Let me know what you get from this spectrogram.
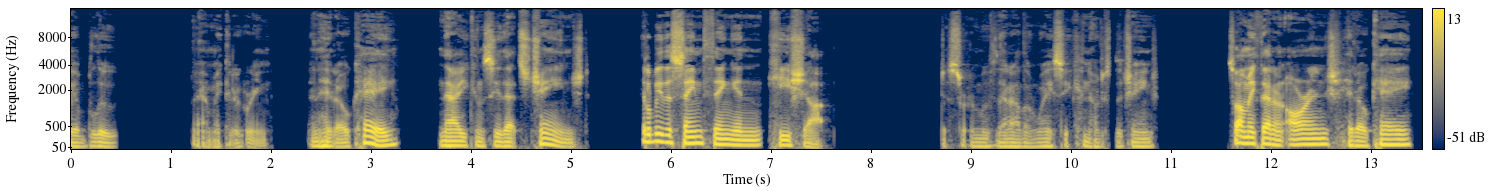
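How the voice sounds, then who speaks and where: A man narrating a software tutorial in a casual, step-by-step explaining manner. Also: sits low, no echo, clean studio sound. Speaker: software instructor.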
